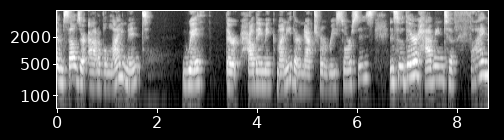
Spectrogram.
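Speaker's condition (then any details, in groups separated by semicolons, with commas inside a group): No condition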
